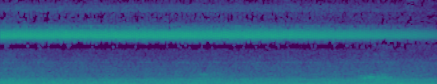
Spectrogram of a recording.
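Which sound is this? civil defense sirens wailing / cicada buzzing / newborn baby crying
cicada buzzing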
